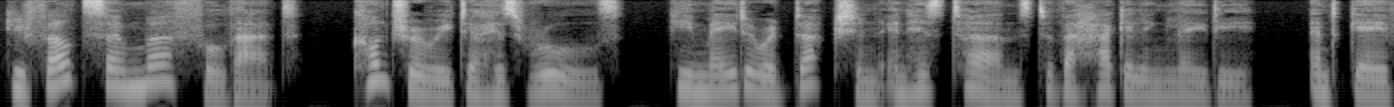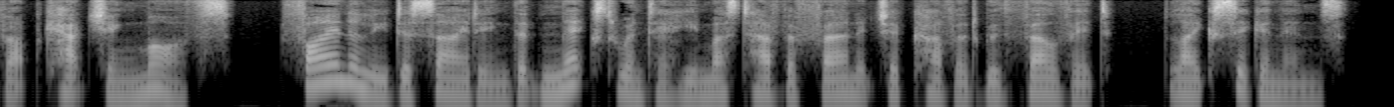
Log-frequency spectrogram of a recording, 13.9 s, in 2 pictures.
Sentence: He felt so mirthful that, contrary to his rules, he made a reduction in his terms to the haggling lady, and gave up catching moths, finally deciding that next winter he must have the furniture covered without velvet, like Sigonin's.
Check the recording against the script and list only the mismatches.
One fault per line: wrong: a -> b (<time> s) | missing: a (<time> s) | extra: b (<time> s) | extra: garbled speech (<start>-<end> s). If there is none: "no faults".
wrong: without -> with (11.9 s)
